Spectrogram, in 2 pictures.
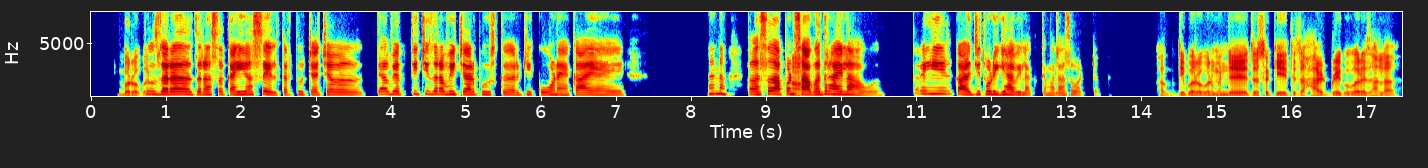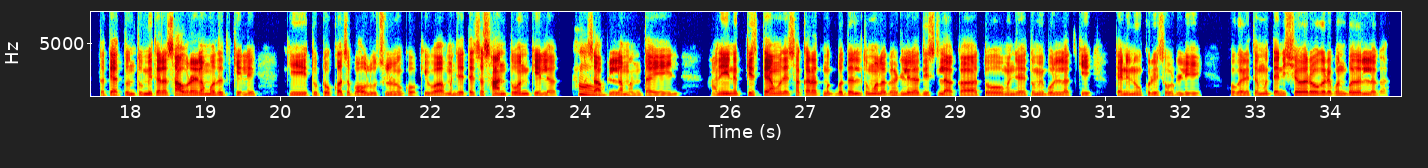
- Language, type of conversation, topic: Marathi, podcast, प्रेमामुळे कधी तुमचं आयुष्य बदललं का?
- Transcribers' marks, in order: in Hindi: "है ना"; in English: "हार्टब्रेक"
